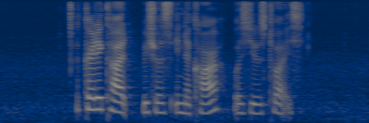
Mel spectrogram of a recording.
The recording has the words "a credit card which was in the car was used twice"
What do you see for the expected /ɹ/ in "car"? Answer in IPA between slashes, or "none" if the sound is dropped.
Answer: /ɹ/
